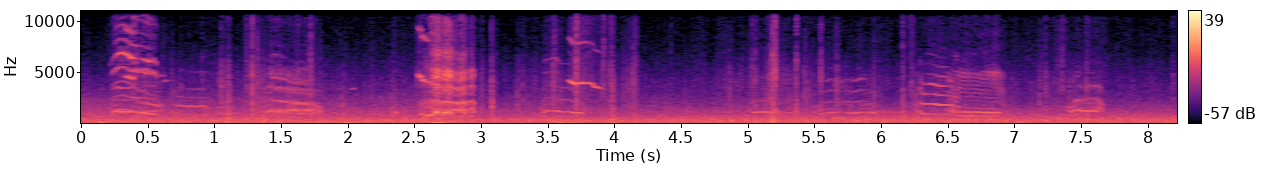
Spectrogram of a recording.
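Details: Seagulls crying while being fed on St. Augustine Beach, Florida, 2016; many overlapping squealing, wavering calls from several birds throughout, over a constant roar of surf and wind.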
